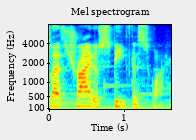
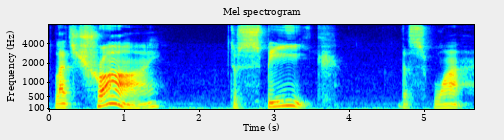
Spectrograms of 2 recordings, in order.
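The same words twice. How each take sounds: First: It is said plainly, without strong emphasis or pauses. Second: Words are emphasized, with pauses between phrases.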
